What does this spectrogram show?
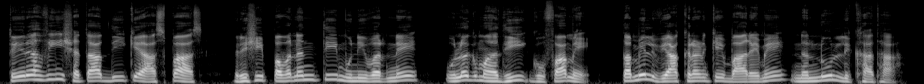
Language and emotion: Hindi, neutral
